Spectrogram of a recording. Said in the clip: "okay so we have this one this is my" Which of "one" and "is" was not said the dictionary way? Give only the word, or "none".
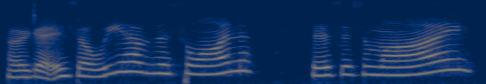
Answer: none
